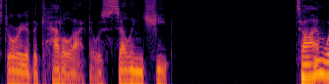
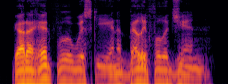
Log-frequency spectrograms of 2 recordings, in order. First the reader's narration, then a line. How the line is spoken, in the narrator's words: Dave sang in his rasping voice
